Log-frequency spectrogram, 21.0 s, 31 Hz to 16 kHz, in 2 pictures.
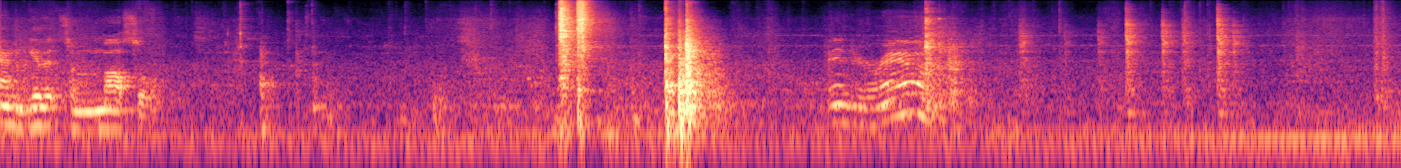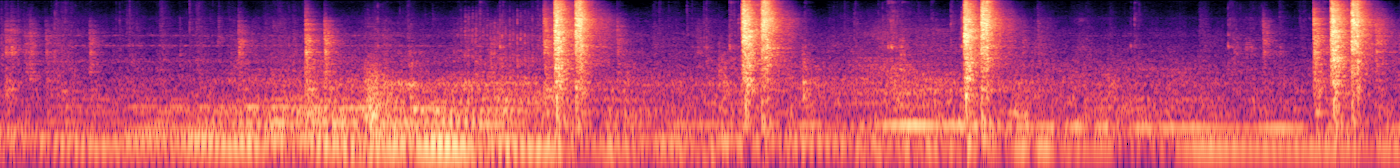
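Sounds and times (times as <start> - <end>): pneumatic gun snapping: 4.2 - 4.6, 14.1 - 15.2, 16.0 - 16.6, 17.6 - 18.2, 20.3 - 21.0
wire rustling and clinking: 7.5 - 21.0.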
